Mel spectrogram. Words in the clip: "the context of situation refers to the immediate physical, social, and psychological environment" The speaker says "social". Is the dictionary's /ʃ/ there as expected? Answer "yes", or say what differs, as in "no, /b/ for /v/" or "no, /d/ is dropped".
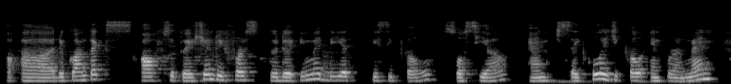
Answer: no, /s/ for /ʃ/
